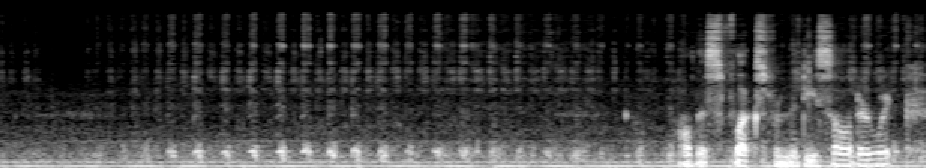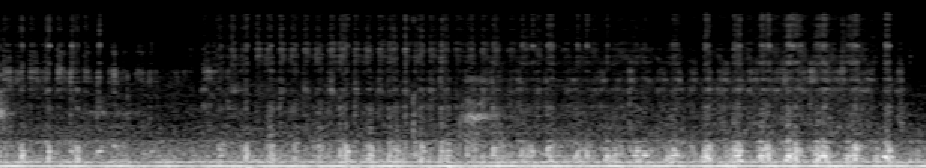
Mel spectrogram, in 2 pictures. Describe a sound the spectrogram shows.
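A cotton swab scrubs softly against a circuit board.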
